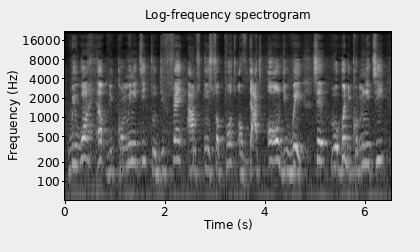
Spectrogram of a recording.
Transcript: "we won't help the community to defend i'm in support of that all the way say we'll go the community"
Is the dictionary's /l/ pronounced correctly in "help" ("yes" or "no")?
yes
